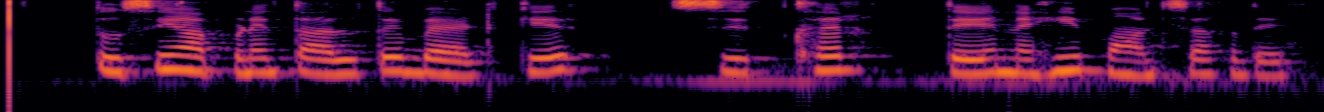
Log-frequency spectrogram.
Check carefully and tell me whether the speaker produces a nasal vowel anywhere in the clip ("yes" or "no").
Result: yes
